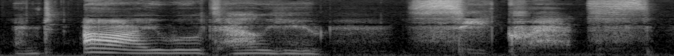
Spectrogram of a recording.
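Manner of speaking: slow, luring witch whisper. Acted. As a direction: tempt him in a whisper. Grandma luring George.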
